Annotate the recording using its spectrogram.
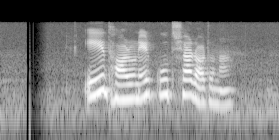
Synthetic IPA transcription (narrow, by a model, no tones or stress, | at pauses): ed̪ʱɔɾoneɾkut̪ʃaɾɔʈona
